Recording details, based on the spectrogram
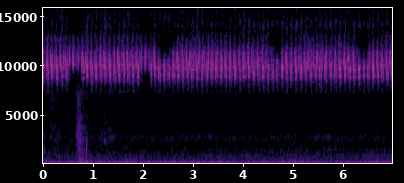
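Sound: crickets chirping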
